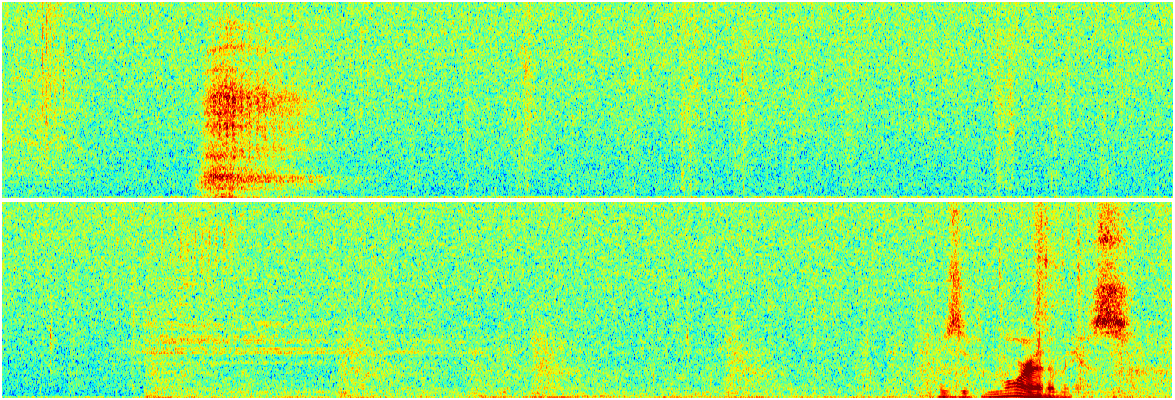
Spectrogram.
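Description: A fire burns and crackles.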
